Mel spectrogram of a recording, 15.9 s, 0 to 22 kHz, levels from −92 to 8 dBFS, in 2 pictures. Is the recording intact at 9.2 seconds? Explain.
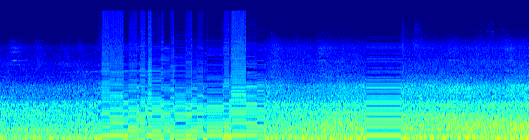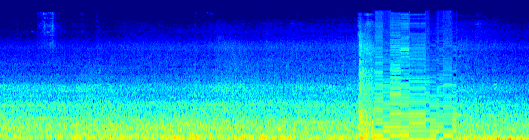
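Yes, at 9.2 seconds the audio is intact, with no dropout, click, distortion or other fault to be heard at that moment.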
